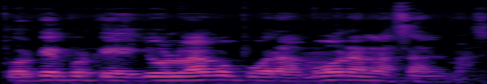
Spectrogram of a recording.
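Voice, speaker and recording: A man's voice: a little high, darkish tone, far from the mic, poor audio. A man with a Mexican accent, a pastor teaching scripture in an earnest, casual conversation on a religious show. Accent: Mexican Spanish. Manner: earnest, explains scripture, quick aside jokes.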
